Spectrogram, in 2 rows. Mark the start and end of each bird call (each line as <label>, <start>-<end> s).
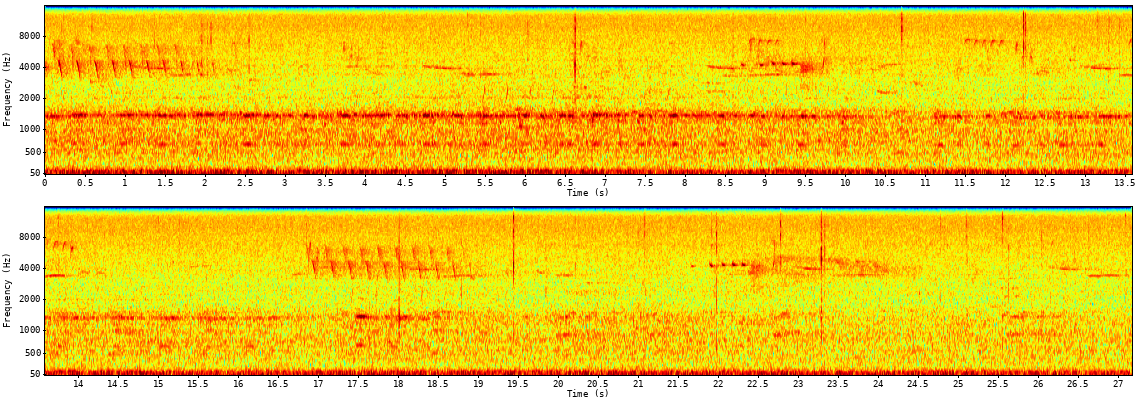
Song Sparrow (Melospiza melodia), 0.0-1.2 s
Swamp Sparrow (Melospiza georgiana), 0.0-2.2 s
Canada Goose (Branta canadensis), 0.0-9.9 s
Black-capped Chickadee (Poecile atricapillus), 4.3-5.9 s
Northern Cardinal (Cardinalis cardinalis), 5.0-7.9 s
Black-capped Chickadee (Poecile atricapillus), 8.2-9.2 s
Song Sparrow (Melospiza melodia), 8.3-10.0 s
Canada Goose (Branta canadensis), 10.8-20.6 s
Black-capped Chickadee (Poecile atricapillus), 12.9-13.9 s
Swamp Sparrow (Melospiza georgiana), 16.5-19.0 s
Song Sparrow (Melospiza melodia), 21.4-23.6 s
Black-capped Chickadee (Poecile atricapillus), 26.0-27.1 s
